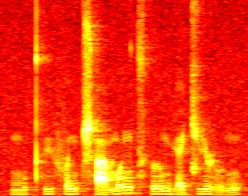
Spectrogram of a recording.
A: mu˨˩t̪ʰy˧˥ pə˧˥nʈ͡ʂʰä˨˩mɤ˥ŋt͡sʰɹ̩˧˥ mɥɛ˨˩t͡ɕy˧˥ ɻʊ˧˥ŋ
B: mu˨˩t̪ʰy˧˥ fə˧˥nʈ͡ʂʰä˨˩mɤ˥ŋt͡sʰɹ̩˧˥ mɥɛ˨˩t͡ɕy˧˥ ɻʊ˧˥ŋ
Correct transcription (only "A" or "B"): B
